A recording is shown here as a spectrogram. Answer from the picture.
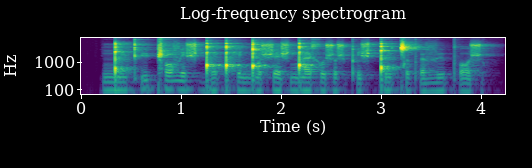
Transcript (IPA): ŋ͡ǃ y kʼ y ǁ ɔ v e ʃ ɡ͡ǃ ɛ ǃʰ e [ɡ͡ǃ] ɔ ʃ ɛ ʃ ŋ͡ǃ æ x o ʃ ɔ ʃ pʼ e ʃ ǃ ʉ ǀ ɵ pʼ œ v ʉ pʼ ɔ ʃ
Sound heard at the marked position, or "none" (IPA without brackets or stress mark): ŋ͡ǃ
